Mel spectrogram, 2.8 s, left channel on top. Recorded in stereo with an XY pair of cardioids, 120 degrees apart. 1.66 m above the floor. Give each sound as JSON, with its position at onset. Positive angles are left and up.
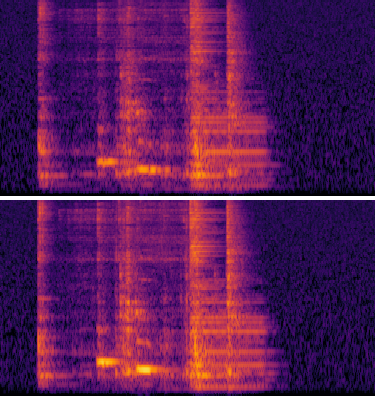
{"t": 0.3, "sound": "a chime", "azimuth_deg": -55, "distance_m": 0.9}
